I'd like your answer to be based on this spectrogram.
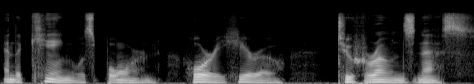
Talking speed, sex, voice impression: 125 wpm, male, masculine, adult-like, tensed, slightly powerful, slightly dark, slightly muffled, cool, intellectual, sincere, slightly mature, friendly, reassuring, wild, lively, slightly kind, modest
